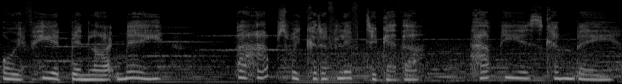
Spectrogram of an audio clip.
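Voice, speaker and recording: A woman's voice: high-pitched, unhurried. A woman voicing a lovelorn, wistful mermaid in a video game, speaking theatrical rhymed verse in a lilting, sighing way, with music behind her. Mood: wistful, tender.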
